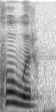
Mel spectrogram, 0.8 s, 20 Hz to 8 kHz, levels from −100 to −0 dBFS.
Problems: none marked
